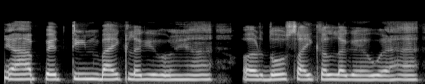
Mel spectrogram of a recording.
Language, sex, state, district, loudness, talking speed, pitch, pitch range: Hindi, female, Jharkhand, Palamu, -14 LUFS, 185 wpm, 225 Hz, 220-235 Hz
